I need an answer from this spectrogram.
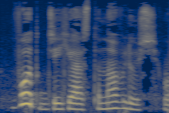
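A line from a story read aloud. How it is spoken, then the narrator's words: Exclaiming. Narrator (Russian): воскликнула она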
